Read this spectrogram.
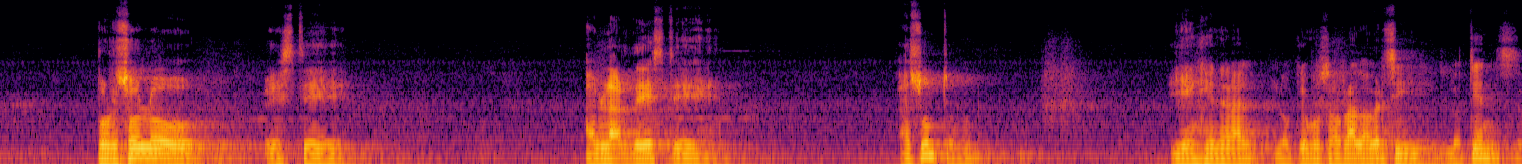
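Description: An elderly man speaks in bursts through a microphone in a large echoing hall.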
